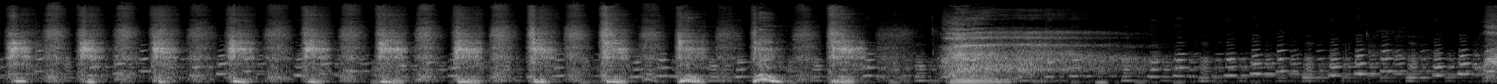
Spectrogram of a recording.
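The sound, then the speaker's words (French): Sharp, rhythmic nasal sniffs come from alternate nostril breathing, drawn through one nostril and then the other. Many quick breaths follow at an even pace, then give way to music. “Accumuler l'énergie en se tordant le nez. Respirer alternativement de la narine droite et de la narine gauche.”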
